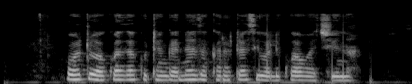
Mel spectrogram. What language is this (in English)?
Swahili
